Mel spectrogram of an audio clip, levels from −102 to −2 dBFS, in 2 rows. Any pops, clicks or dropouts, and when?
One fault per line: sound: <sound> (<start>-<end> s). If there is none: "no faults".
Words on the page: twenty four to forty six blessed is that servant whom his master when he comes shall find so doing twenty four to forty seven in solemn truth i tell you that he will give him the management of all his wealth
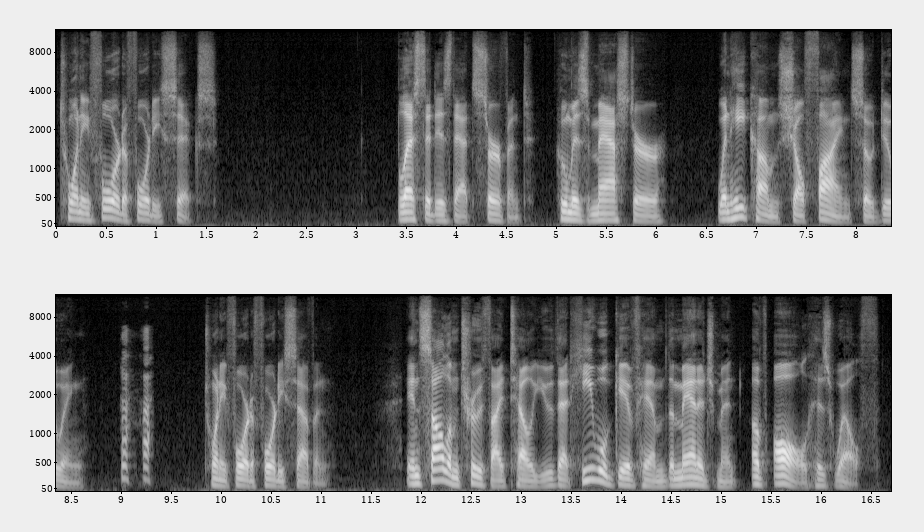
sound: laugh (9.0-9.3 s)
